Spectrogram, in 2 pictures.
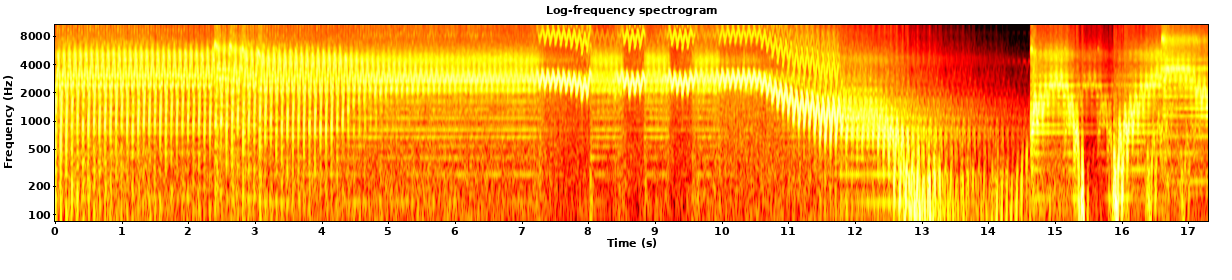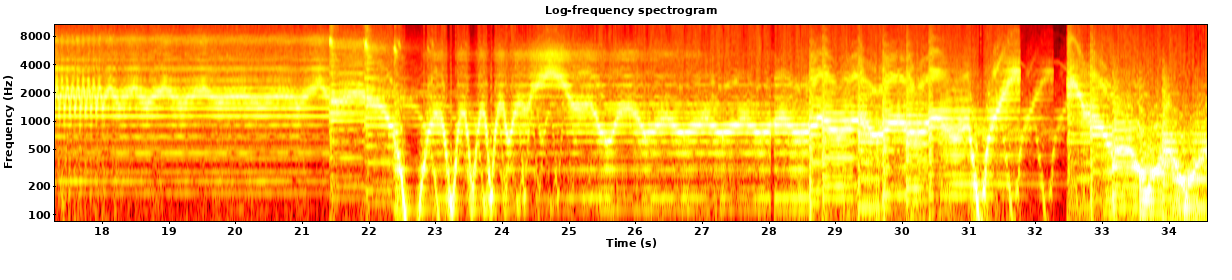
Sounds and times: Synthesizer: 0:00.0 - 0:34.5.

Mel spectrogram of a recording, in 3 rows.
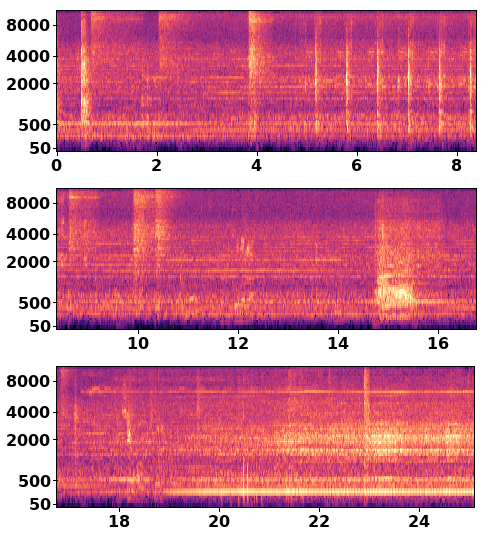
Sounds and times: Speech: 0:11.0 - 0:12.4, 0:18.1 - 0:19.0.

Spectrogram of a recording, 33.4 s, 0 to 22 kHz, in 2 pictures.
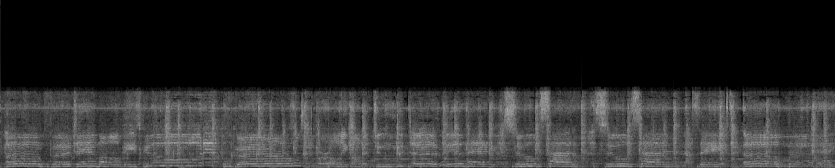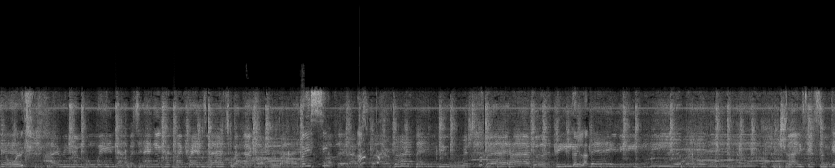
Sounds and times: Female singing: 0:00.0 - 0:31.4, 0:32.1 - 0:33.4
Music: 0:00.0 - 0:33.4
Speech: 0:16.7 - 0:17.4, 0:22.7 - 0:24.4, 0:28.1 - 0:28.6.

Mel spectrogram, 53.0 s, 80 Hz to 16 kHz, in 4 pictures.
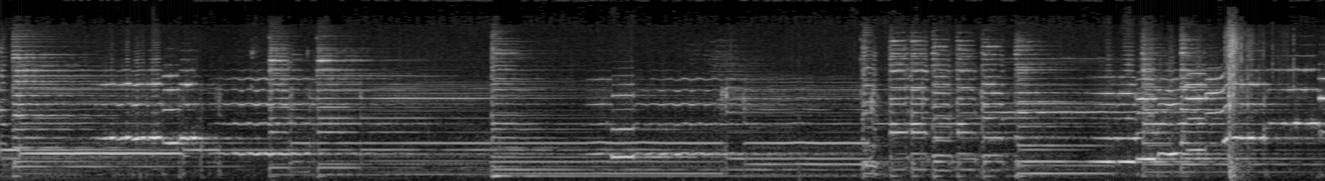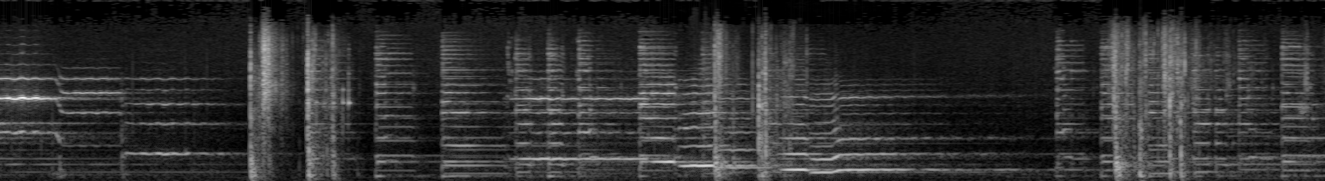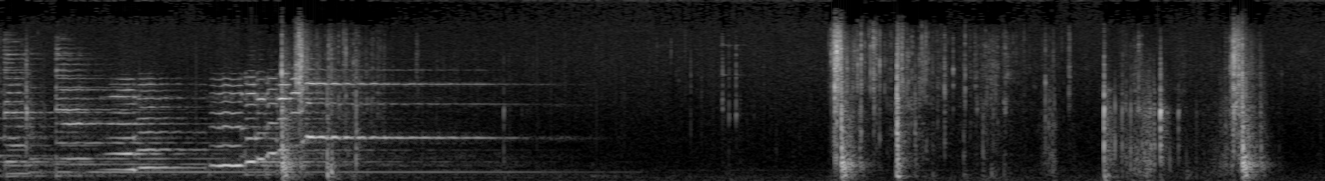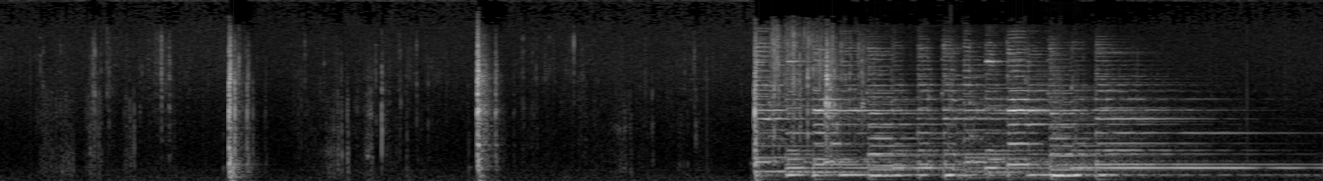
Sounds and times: Chop: 0:12.3 - 0:12.5, 0:15.8 - 0:16.8, 0:20.4 - 0:21.0, 0:24.4 - 0:25.2.

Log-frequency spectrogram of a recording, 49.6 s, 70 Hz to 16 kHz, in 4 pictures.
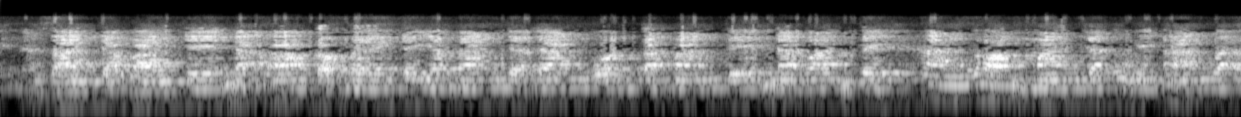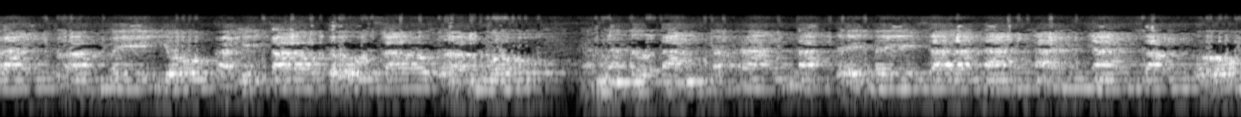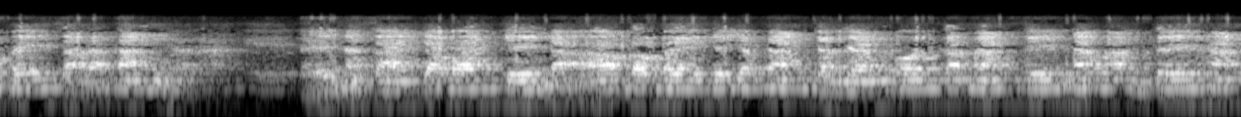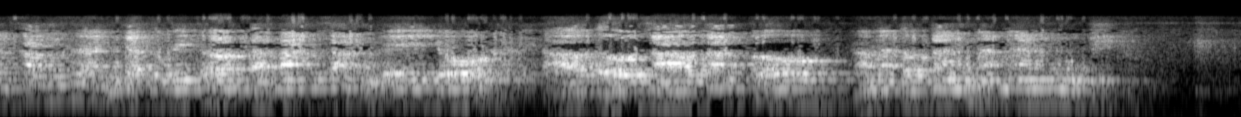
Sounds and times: Mantra: 0:00.0 - 0:48.5.

